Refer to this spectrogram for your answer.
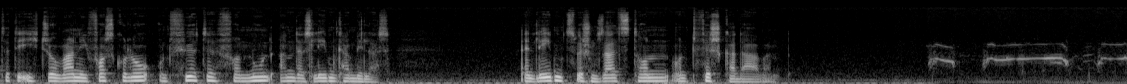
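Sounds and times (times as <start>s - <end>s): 
speech: 0.0s - 4.0s, 5.2s - 7.9s
low rumbling background: 0.0s - 10.0s
seagulls crying: 9.2s - 11.2s.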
